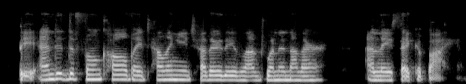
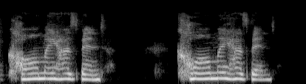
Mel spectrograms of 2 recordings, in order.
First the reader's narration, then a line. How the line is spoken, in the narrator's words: I pleaded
